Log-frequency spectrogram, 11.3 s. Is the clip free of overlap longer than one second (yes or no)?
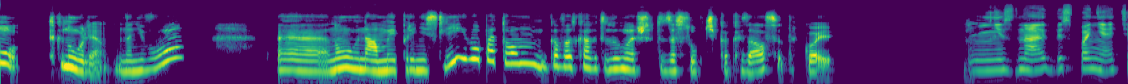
yes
